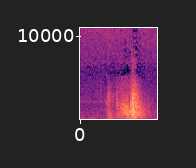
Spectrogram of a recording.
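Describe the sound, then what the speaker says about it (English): A haunted house door drops open with one loud, close bang that rises quickly and then fades, heard alone with no talking. "The door drops"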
